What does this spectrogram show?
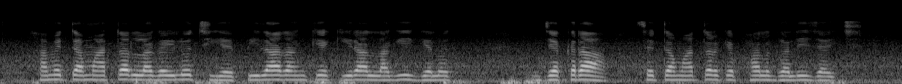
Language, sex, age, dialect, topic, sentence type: Maithili, female, 25-30, Angika, agriculture, question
